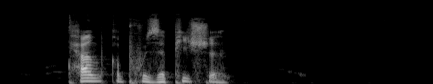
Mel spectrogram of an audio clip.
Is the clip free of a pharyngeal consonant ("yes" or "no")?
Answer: no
